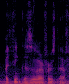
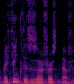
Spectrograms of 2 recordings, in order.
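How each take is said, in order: Both takes have the same delivery.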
